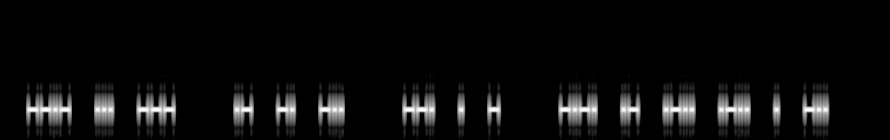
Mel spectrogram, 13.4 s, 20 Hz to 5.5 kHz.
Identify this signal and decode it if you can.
Morse code, heard as a keyed tone, about 25 wpm, spaced as for 15 wpm, 600 Hz. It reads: QSO AND GET CALLED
